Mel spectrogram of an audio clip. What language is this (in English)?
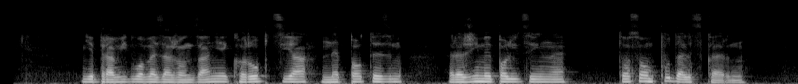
Polish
